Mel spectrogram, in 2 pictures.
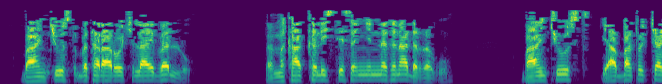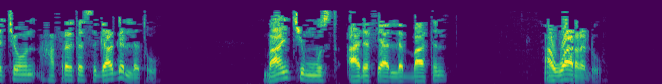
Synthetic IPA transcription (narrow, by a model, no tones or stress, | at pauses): bəaɲt͡ʃiwʊst̪ʼbət̪ʰəɾaɾo̞t͡ʃːlajbəlːṵ | bəməkʰakːəlist̪ʰesəɲːɨnːət̪ɨnad̪ərːəɡṵ | bəaɲt͡ʃiwʊst̪ʼjɛ̰ʔabːat̪ʰo̞t͡ʃːat͡ʃːɛwnhafɾət̪ʰəsɨɡaɡəlːət̪ʼṵ | bəaɲt͡ʃɪmwʊst̪ʼad̪əfjalːəbːat̪ʰɨn | ʔa̰wːarːəd̪ṵ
